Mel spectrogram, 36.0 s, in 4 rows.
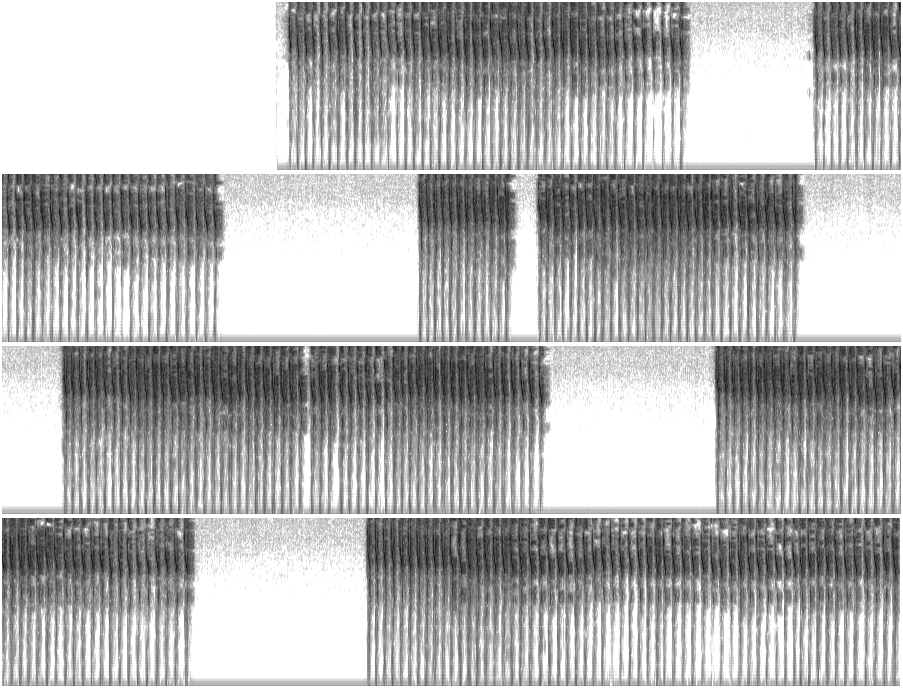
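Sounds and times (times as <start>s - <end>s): birds chirping in rapid trill: 2.8s - 6.8s, 8.1s - 11.2s, 30.6s - 35.9s.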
